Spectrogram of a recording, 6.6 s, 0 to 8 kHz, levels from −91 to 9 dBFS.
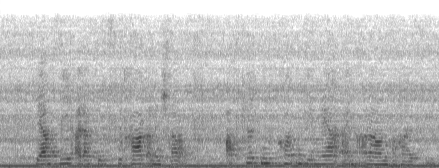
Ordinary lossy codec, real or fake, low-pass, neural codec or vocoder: AAC, 48 kbps; fake; 7.2 kHz; codec, 16 kHz, 8 kbps, FreqCodec, larger model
